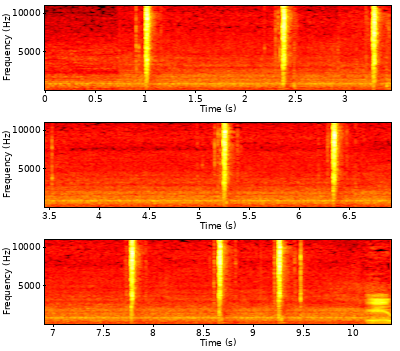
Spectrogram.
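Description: A spring-loaded desoldering pump snaps sharply several times.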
